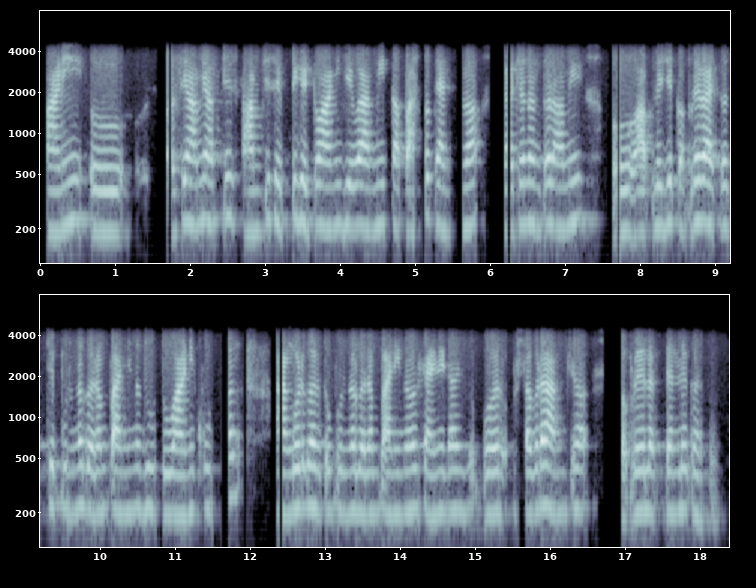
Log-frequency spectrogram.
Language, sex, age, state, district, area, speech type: Marathi, male, 30-45, Maharashtra, Nagpur, urban, conversation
